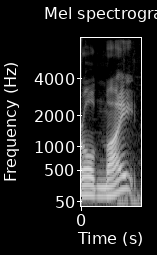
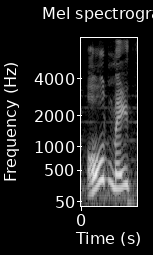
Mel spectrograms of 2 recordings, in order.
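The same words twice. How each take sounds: First: Put-on Australian accent, "Mate" said like "mite"; amateur imitation of an Australian accent. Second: Said in the usual way. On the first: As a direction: attempt an Aussie accent, stretching Mate towards "mite". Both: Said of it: "my Australian accent has been compared to".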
